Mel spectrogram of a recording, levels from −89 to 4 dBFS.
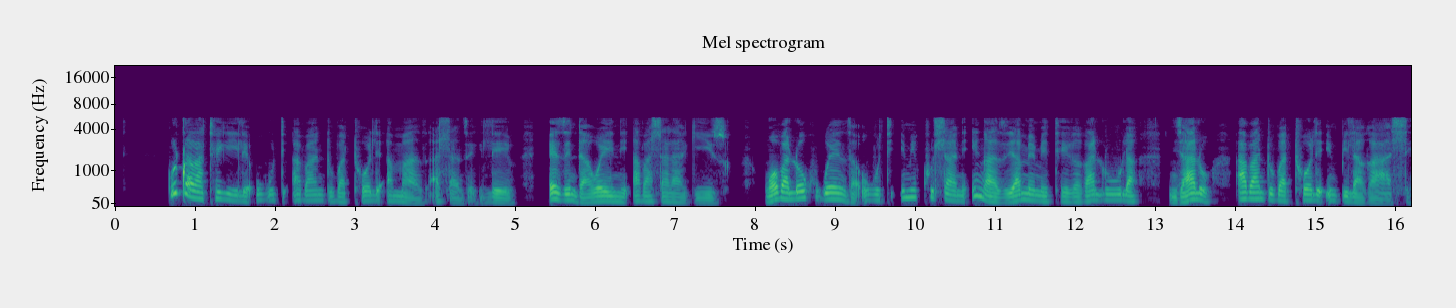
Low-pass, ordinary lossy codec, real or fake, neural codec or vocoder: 5.4 kHz; MP3, 48 kbps; real; none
